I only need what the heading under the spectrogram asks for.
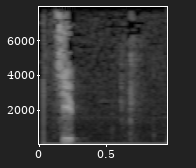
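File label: "tsip4", Teochew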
